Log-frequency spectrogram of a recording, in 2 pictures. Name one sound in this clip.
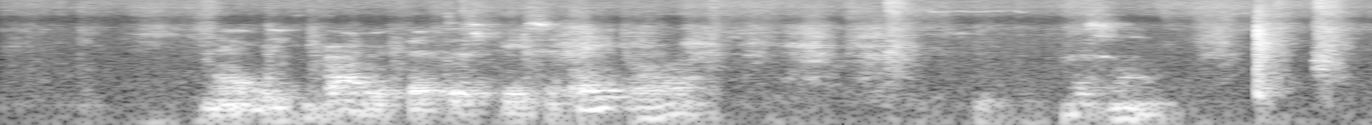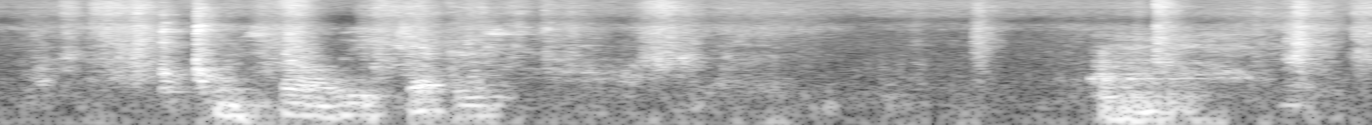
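A second older man answers in conversation close by.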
